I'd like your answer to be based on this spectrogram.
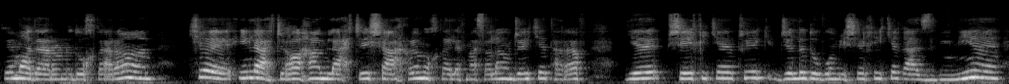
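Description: A woman's voice: high-pitched, steady tone, dark tone. A woman speaking Persian with Gilaki as her mother tongue, giving a casual lesson on a book about writing and thinking aloud with fillers and self-corrections.

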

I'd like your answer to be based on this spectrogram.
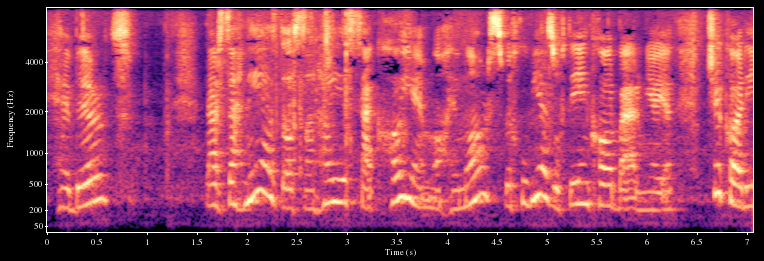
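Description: Mellow-voiced woman teaching fiction writing. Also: on the high side, a little hiss or hum. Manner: conversational explaining with self-corrections, then measured reading. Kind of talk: lecture on fiction writing with read-aloud excerpts.

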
